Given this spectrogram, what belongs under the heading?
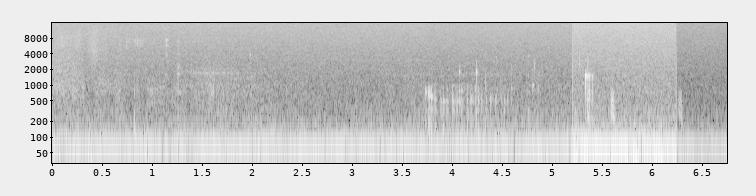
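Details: Low rumbling gurgles with brief louder squelches over steady low background noise: real stomach growling (borborygmi) from a hungry girl's belly.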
